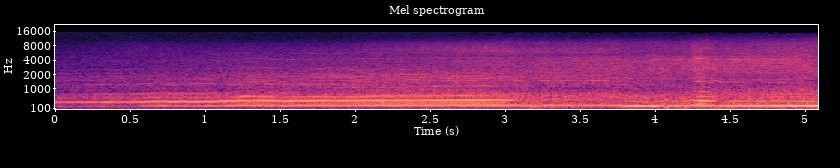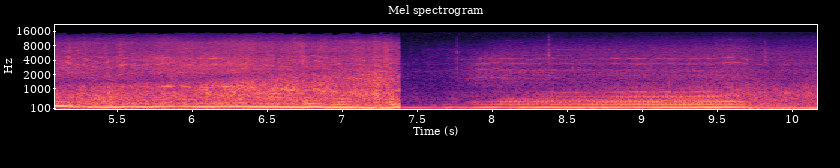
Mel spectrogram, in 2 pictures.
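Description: Rally car engine at high revs on a gravel road as the car approaches, growing louder with rising tyre and gravel noise, and the note dropping in steps at gear changes around the middle. About seven seconds in, the sound cuts off abruptly and another rally car's engine is heard approaching, its note held steady.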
